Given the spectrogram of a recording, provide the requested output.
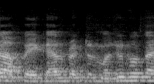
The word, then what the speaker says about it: chiropractor: बहुत से लोग वाकिफ नहीं, इवन के लोग इसको सही प्रोनाउंस भी नहीं करते। द वर्ड इज कैरोप्रैक्टर और जो इलाज है उसको कहते हैं कैरोप्रैक्टिक थेरेपी, ठीक है।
